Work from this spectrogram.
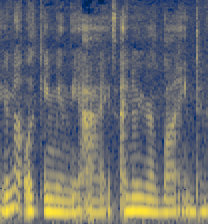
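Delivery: plain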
